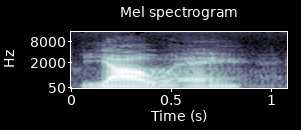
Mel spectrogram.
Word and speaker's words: Yahweh: And that word I am is in Hebrew is pronounced Yahweh.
